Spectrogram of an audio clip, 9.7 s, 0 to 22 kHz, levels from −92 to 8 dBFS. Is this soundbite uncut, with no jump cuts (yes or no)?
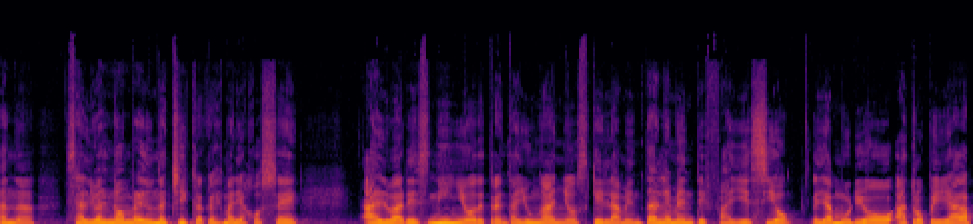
yes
